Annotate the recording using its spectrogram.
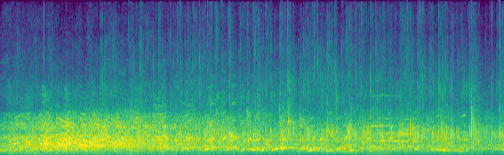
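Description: Audience laughing and applauding. The sound swells at once, is loudest about a second in, and slowly dies down.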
